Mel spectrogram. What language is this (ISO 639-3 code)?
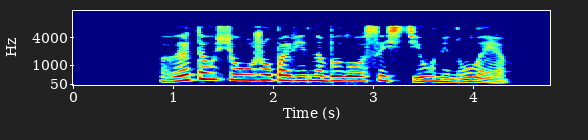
bel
